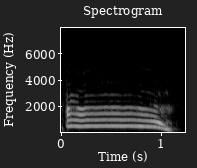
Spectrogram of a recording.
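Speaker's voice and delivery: a short high shriek; high scream. Acted. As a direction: shriek with sudden fright. Speeding out of control.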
